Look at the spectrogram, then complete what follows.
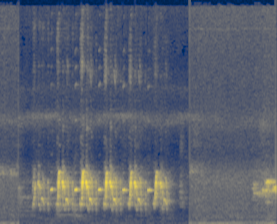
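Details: Sooty-headed bulbul 'nguklik' song serving as a lure for mute birds: a tight series of about eight rapid, buzzy, chattering notes, then an abrupt cut into low hum and a final rising note.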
